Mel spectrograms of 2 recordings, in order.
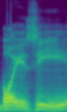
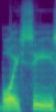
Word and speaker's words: Boise: the way as you might imagine boys and Boise is more lingually compat than boys of Boise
